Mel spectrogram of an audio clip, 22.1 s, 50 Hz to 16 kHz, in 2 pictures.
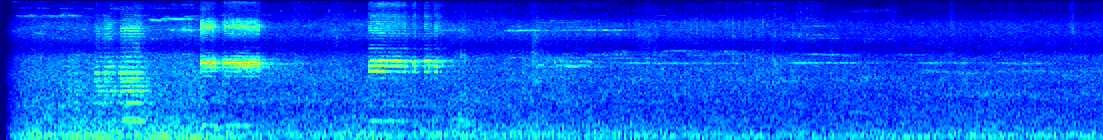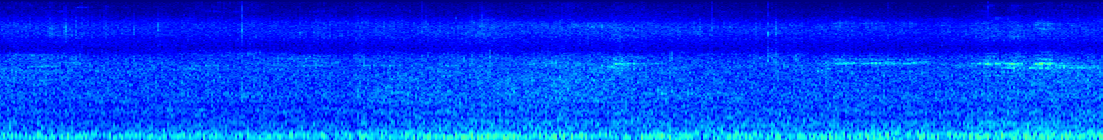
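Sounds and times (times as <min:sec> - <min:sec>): road traffic rumble: 0:00.1 - 0:22.0
vehicle horns honking: 0:00.8 - 0:02.9, 0:03.7 - 0:04.5.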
